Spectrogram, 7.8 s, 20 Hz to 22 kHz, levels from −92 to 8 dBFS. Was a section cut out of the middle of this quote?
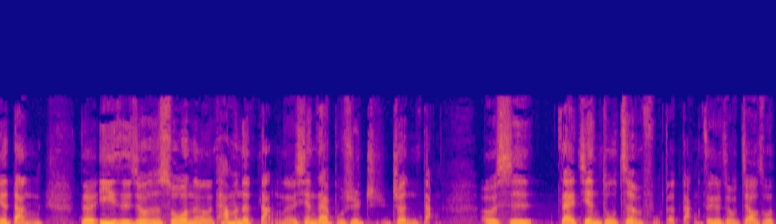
no; 0 cuts

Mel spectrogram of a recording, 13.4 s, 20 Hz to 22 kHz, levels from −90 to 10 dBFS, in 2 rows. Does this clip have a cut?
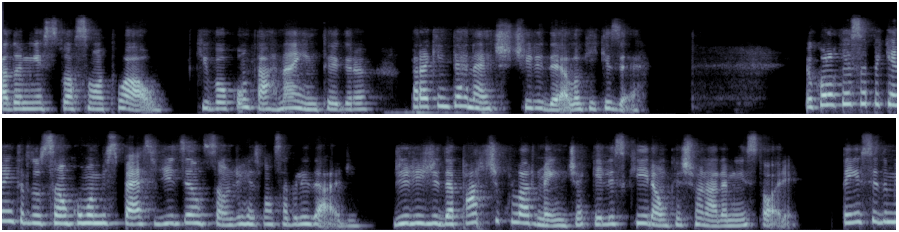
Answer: no; 0 cuts

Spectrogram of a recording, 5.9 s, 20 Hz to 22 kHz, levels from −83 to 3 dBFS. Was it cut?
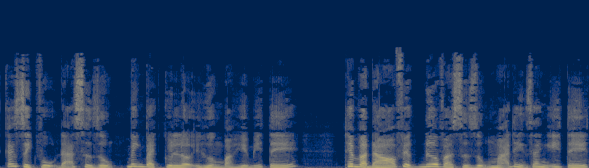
yes; 1 cut; at 1.2 s

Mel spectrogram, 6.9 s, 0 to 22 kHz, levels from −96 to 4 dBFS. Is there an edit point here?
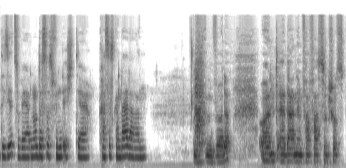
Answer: yes; 2 cuts; at 3.9 s, 5.2 s

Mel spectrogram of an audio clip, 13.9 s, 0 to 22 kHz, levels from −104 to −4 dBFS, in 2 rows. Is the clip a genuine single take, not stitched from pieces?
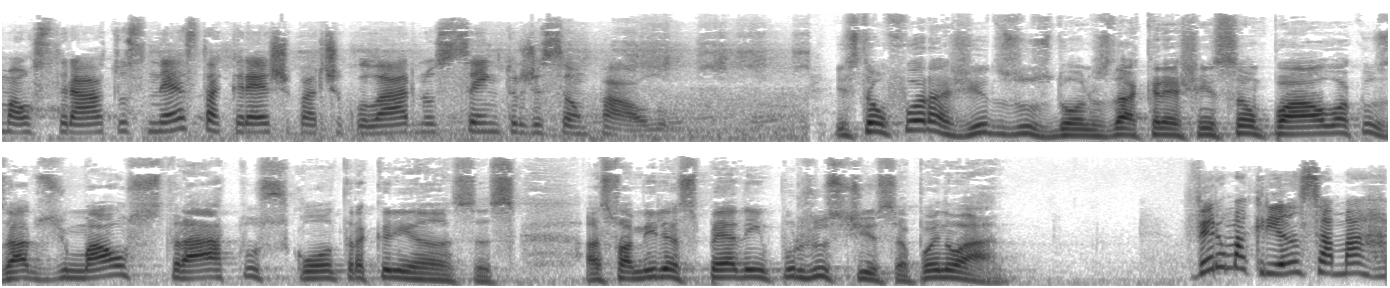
no; 1 cut; at 4.1 s

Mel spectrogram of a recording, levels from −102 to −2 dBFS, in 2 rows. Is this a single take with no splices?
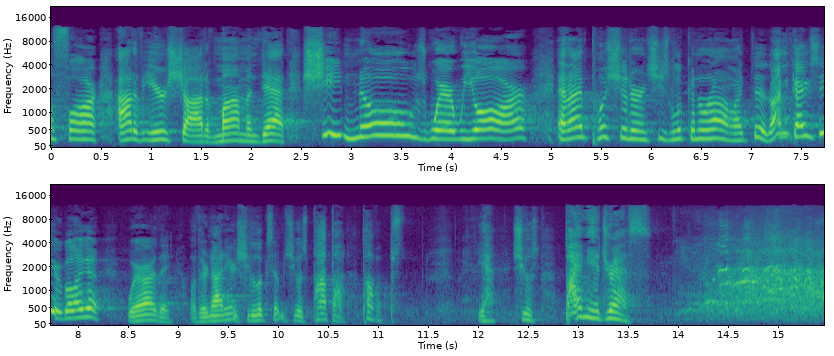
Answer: yes; 0 cuts

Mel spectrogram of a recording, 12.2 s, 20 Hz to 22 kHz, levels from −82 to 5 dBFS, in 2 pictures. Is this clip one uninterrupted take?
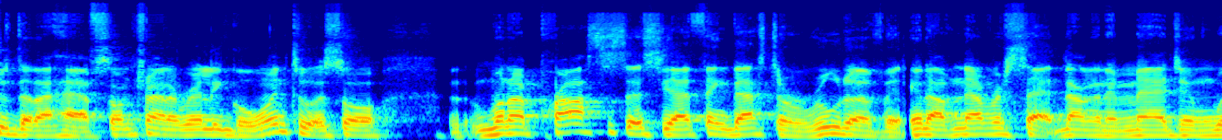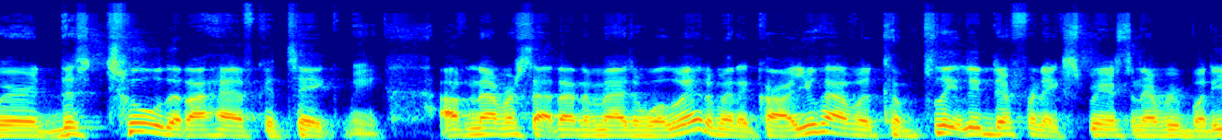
no; 1 cut; at 4.5 s

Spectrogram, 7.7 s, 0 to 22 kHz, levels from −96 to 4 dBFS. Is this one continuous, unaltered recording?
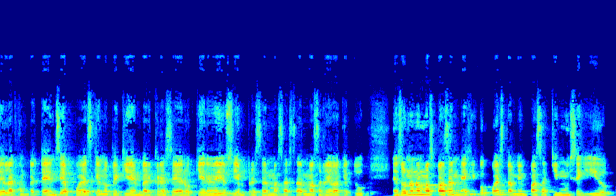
yes; 0 cuts

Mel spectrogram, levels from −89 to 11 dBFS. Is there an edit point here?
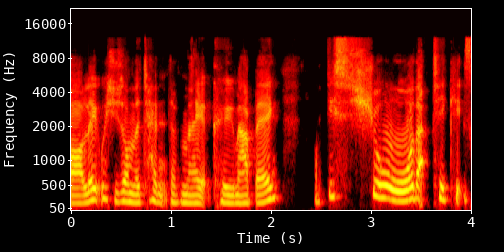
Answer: yes; 1 cut; at 2.6 s

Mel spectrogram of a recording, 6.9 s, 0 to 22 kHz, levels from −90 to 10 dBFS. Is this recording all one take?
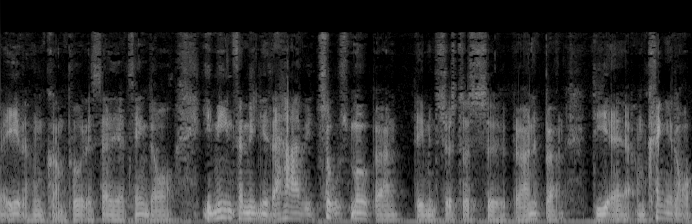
yes; 0 cuts

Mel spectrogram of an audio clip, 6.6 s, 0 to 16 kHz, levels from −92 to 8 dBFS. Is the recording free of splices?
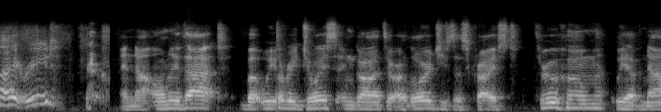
no; 3 cuts; at 1.1 s, 2.8 s, 5.3 s

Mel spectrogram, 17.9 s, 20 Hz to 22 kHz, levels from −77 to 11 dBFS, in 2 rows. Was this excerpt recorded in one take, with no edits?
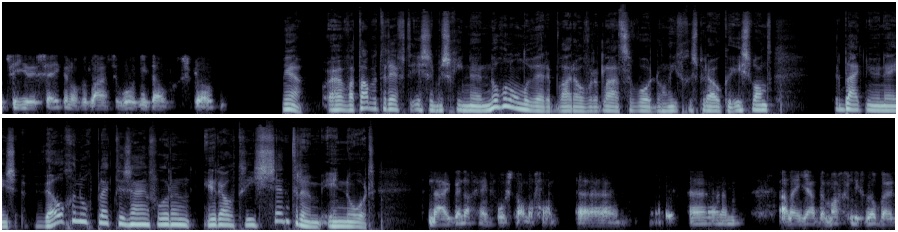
no; 3 cuts; at 3.2 s, 13.1 s, 15.7 s

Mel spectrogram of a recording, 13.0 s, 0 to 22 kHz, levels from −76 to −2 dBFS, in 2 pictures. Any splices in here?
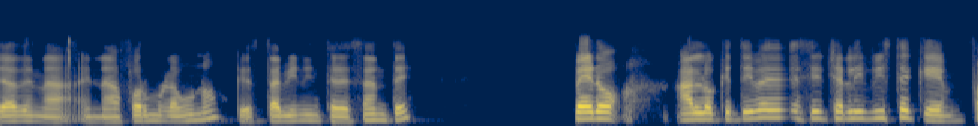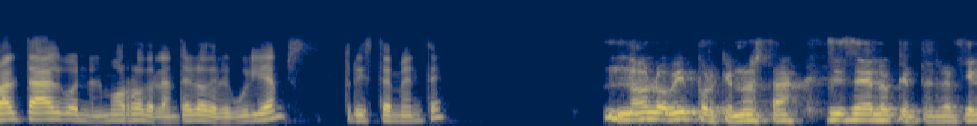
yes; 2 cuts; at 8.7 s, 12.0 s

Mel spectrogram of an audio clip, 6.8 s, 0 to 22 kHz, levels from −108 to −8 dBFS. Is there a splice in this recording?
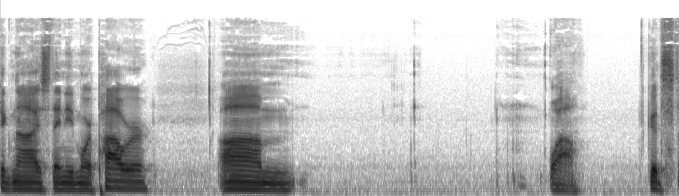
no; 0 cuts

